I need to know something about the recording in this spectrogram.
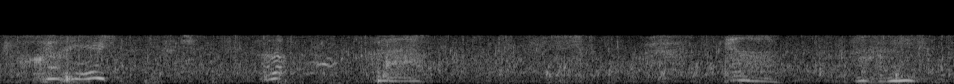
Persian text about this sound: گوش کن. چیه؟ گرگه؟ نه گوش کن، رودخونه هست. همین رودخونه هست.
